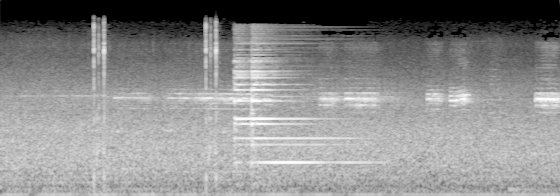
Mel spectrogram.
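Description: A single metallic clang about two and a half seconds in that rings on for over a second, over steady background noise; short, high repeated chirps follow.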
